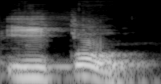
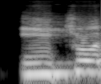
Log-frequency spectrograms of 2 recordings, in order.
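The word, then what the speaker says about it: echo: इसको देखेंगे यहां एच ओ दिया है तो इसको हम पढ़ते हैं इको। क्या पढ़ते हैं? ईचो नहीं पढ़ते हैं, इको पढ़ते हैं, इको।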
